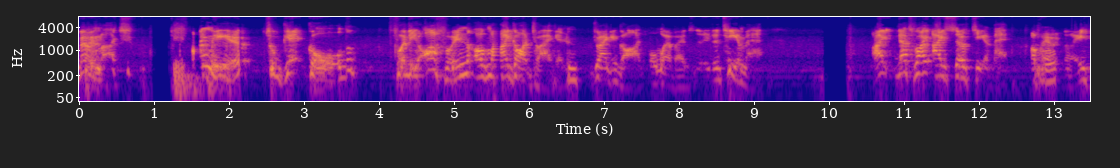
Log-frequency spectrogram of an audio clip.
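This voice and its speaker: Using a put-on character voice, a man talks at a fairly slow pace in an extremely high pitch, with long, frequent pauses. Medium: actual play. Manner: boastful, simple.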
